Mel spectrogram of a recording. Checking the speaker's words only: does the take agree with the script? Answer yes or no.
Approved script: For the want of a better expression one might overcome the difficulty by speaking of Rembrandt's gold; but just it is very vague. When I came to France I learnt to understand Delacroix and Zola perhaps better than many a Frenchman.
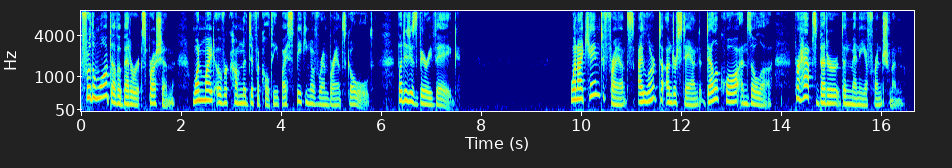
no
